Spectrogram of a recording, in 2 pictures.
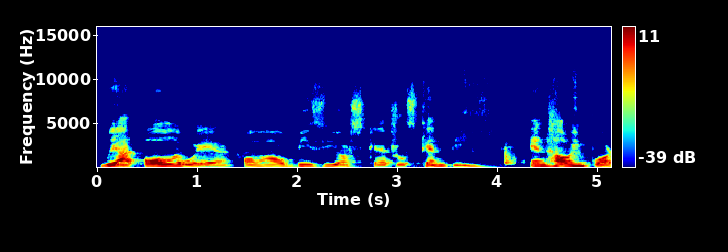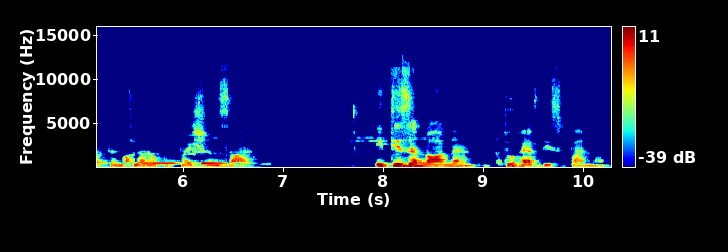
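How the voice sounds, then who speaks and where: A woman with a Portuguese accent opens an online event in a measured, formal tone, with a slightly low voice. She reads her thanks carefully and stumbles now and then. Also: noisy background. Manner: measured, formal delivery with occasional slips. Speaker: event host. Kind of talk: formal opening speech.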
